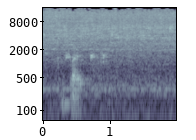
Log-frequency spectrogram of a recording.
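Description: Steady hiss of running water.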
